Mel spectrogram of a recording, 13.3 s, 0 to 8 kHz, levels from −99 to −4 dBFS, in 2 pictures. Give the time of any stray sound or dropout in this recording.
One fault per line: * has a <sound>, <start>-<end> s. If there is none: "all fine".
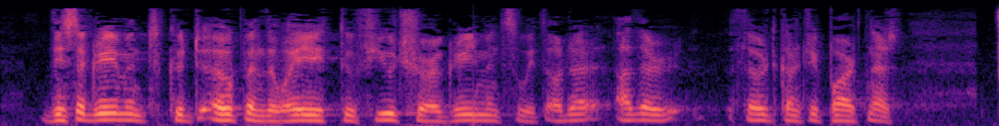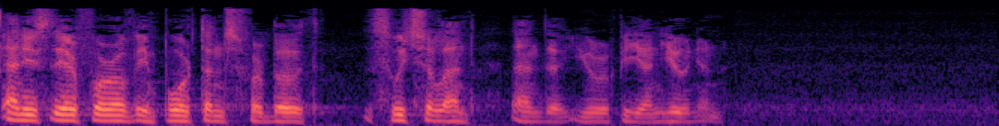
all fine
